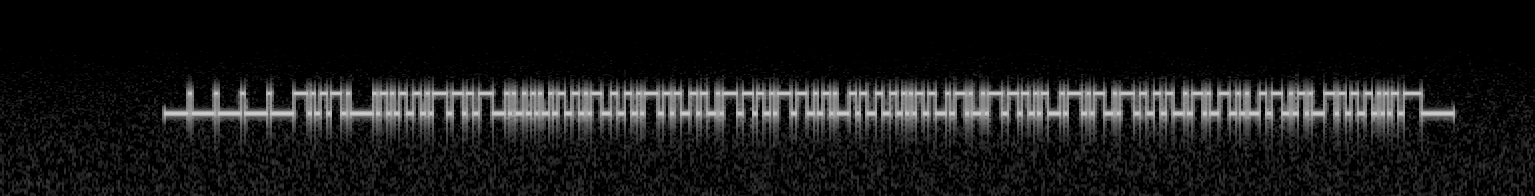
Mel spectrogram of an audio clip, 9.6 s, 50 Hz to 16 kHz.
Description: RTTY (45.45 baud, 850 Hz shift), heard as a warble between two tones, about 2250 Hz centre. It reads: DIE OFFIZIELLE ENGLISCHE BEZEICHNUNG IST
